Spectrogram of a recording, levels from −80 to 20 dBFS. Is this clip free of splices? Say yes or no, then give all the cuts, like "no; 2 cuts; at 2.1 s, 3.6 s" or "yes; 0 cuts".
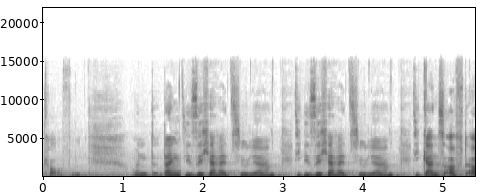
no; 2 cuts; at 1.7 s, 3.3 s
